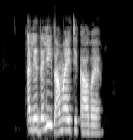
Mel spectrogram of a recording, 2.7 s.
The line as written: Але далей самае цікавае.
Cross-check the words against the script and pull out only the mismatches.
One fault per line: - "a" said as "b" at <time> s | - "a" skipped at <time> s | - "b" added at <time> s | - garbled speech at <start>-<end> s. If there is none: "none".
none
